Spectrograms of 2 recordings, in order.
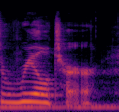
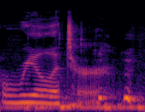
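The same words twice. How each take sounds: First: It is said without an extra inserted syllable. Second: It is said with an extra inserted syllable. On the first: The speaker calls it right. "for the masses, it's realtor" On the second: The speaker calls it wrong. "but not realtor"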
